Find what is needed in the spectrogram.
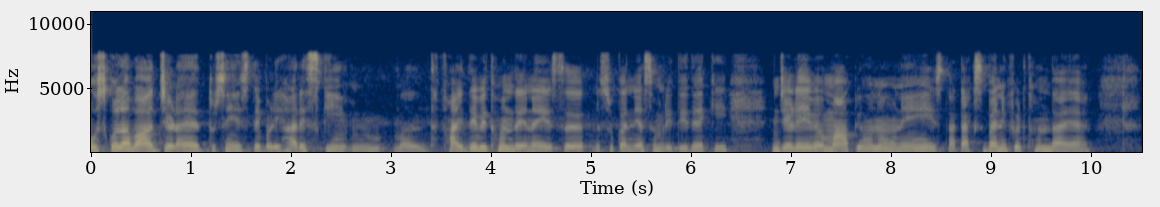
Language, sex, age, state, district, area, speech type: Dogri, female, 30-45, Jammu and Kashmir, Udhampur, urban, spontaneous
